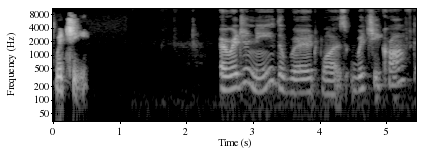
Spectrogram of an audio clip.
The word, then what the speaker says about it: Wicce: The word Wicce or wiki meant a female witch. The Old English pronunciation is witchy.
